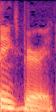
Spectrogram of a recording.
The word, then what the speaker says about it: Kingsbury: Kingsbury.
